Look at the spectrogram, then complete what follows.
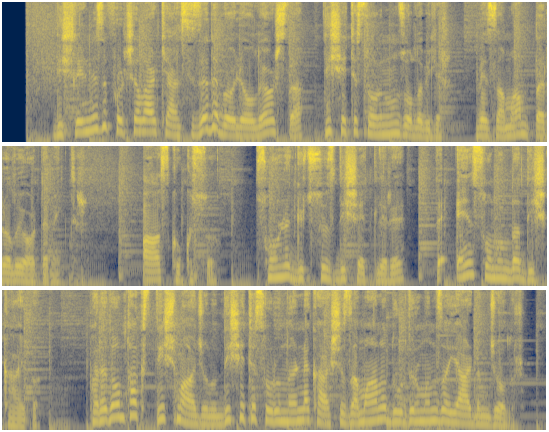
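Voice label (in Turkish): reklam, Turkish; paradontax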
